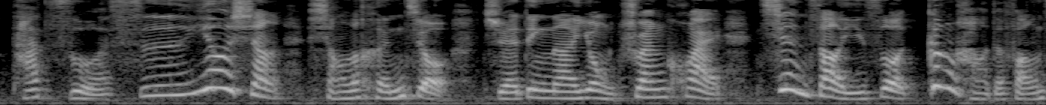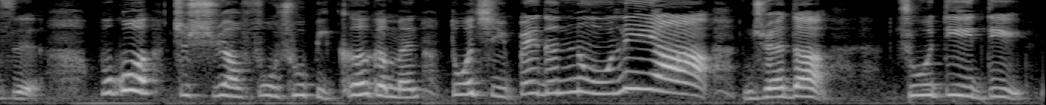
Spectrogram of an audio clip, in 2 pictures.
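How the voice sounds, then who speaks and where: A woman's voice: high-pitched, fairly bright tone. A woman hosting a children's story program, telling a fairy tale playfully and asking listeners questions. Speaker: storyteller host.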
